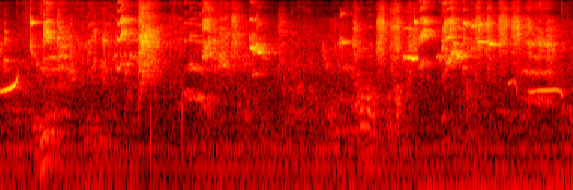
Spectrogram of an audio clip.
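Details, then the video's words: Parrot producing rasping squawks and short shrill chirps in uneven bursts, plus one or two thin whistled notes, over a constant low hum. "parrot مَٹو ولایتی مِٹو توتا"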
